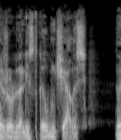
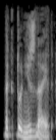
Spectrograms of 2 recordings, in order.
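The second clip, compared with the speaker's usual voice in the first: high, eager chatter; rattling on excitedly; 10 semitones higher than usual. Acted. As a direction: gush it out in a rush. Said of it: "затараторила девушка".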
